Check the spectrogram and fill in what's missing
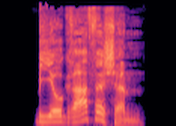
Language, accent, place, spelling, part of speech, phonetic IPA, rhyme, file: German, Germany, Berlin, biografischem, adjective, [bioˈɡʁaːfɪʃm̩], -aːfɪʃm̩, De-biografischem.ogg
- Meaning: strong dative masculine/neuter singular of biografisch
